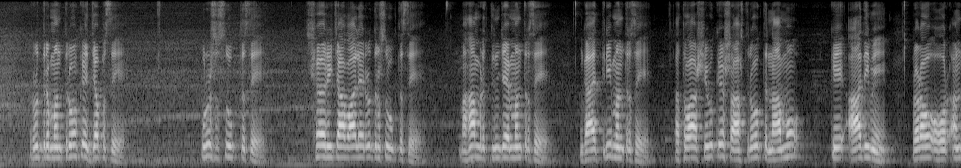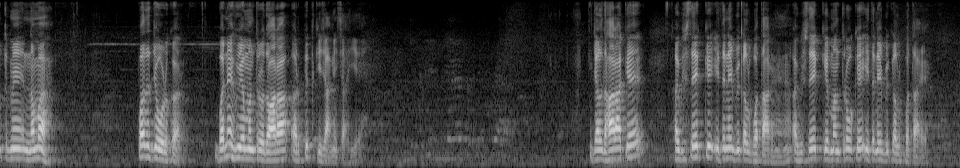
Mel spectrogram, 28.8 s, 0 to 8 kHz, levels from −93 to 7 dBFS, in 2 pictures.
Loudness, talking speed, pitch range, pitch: -17 LUFS, 125 wpm, 160-200 Hz, 180 Hz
